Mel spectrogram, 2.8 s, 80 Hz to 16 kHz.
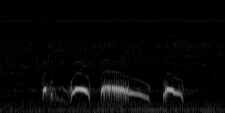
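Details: Kuk 1 coo of a spotted dove: brief opening note, a full rounded coo, an extended descending coo, and a closing short coo, over faint low background hum.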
